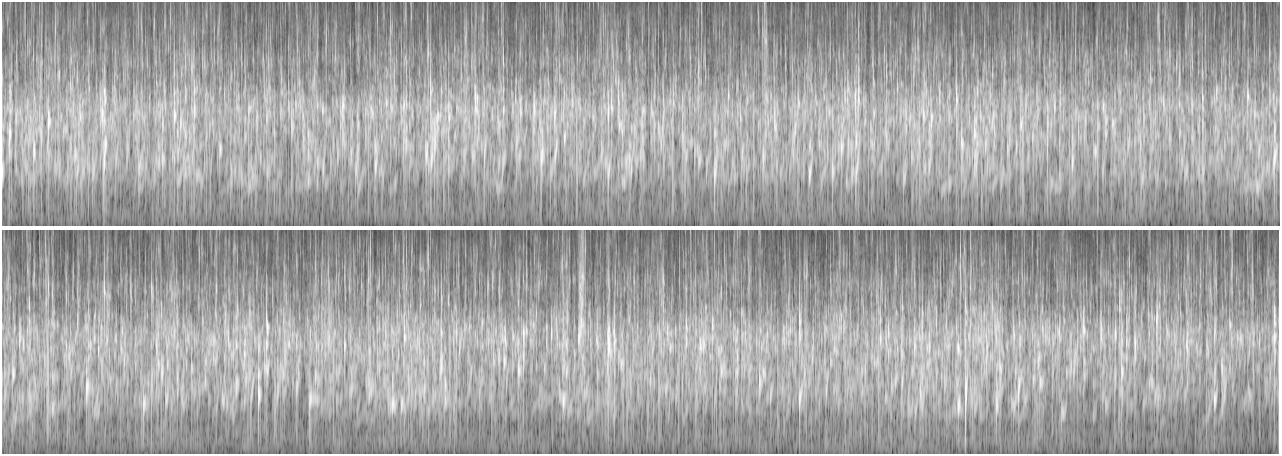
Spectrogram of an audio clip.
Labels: Is it a broken record?
no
